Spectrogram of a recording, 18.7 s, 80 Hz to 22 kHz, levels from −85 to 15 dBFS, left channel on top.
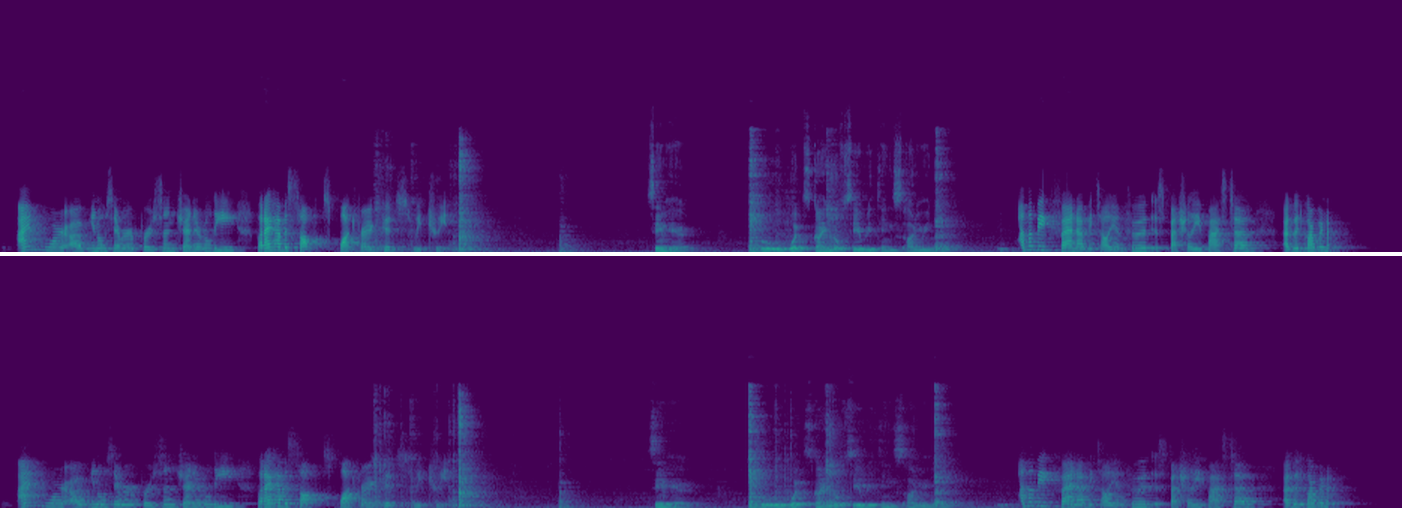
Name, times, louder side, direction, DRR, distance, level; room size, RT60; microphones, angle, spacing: voice 1, 0.2-6.2 13.6-16.7 17.1-17.7, left 5 dB, 50° left, 10 dB, 0.6 m, -38 dB
sound 1, 4.4-15.4, right 2 dB, 90° right, 2.0 m, -49 dB
voice 2, 8.6-9.2 10.1-12.7 13.3-13.4, left 2 dB, 85° left, 5 dB, 1.1 m, -39 dB
8.0 x 4.7 x 6.5 m, 0.95 s
head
